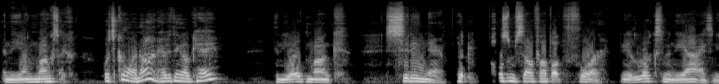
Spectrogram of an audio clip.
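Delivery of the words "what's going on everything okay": high, concerned mock questioning; lightly acted alarm; worried question. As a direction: check on someone in distress, pitch rising. Young monk finds old monk sobbing.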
